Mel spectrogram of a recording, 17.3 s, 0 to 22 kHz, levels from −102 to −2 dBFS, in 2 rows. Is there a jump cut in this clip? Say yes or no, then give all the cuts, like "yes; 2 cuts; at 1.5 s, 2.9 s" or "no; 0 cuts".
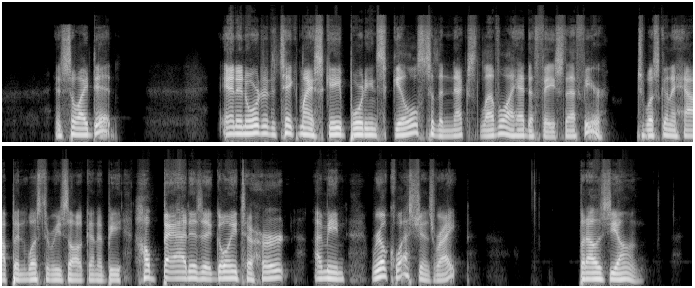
yes; 1 cut; at 7.9 s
